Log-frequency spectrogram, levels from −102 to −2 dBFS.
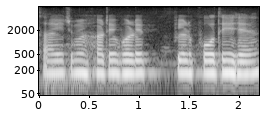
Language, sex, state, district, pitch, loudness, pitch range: Hindi, male, Jharkhand, Deoghar, 170 Hz, -15 LUFS, 170-175 Hz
